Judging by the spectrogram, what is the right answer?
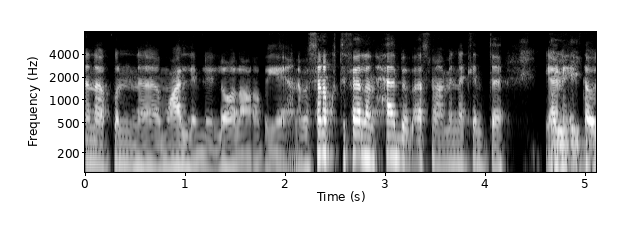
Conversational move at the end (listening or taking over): listening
